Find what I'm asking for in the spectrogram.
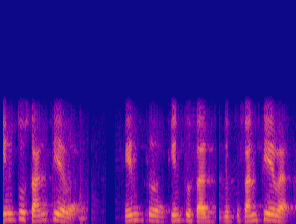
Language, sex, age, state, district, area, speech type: Sanskrit, male, 18-30, Tamil Nadu, Chennai, urban, conversation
